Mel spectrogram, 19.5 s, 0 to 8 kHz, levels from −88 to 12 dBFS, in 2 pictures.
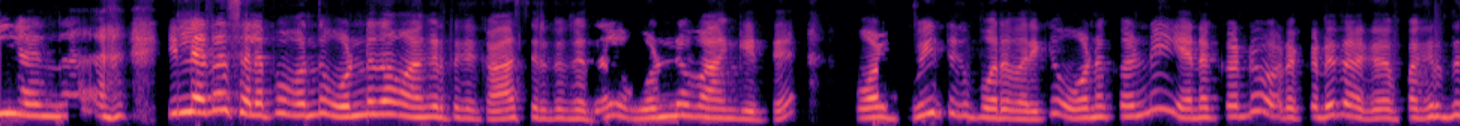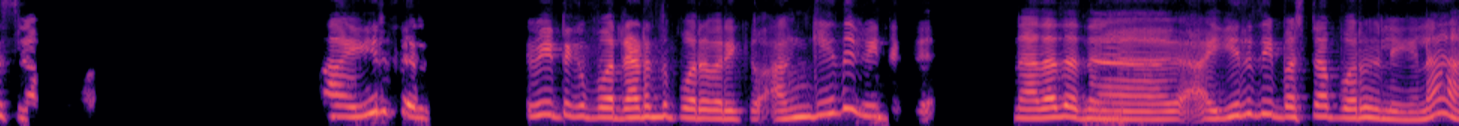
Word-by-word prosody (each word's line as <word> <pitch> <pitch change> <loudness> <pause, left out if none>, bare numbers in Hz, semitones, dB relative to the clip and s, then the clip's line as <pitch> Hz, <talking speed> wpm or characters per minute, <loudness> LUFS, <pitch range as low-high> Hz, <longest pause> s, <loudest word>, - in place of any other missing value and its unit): இல்லன்னா, 265 -5 +3 0.7
இல்லன்னா 350 +3 +8
சிலப்போ 300 +1 +3
வந்து 280 +4 0
1 270 +4 +4
தான் 285 -4 +3
வாங்குறதுக்கு 230 -3 +1
காசு 205 +3 +2
இருக்குங்கிறதுநால 200 +4 -3 0.2
1 250 +4 +2
வாங்கிட்டு 190 -3 0 0.9
வீட்டுக்கு 315 -3 -1
போற 215 -1 +3
வரைக்கும் 185 +8 -2
உனக்கு 235 +2 -1
1 340 +11 -4 0.2
எனக்கொன்னு 225 - -2
உனக்கொன்னு 230 +2 -1
நாங்க 210 -4 0 0.2
பகிர்ந்து 240 +4 -1
சாப்பிடுவோம். - - -11 1.6
ஆ - - +1 0.2
இருக்கு. 340 -5 -1 0.9
வீட்டுக்கு 260 -3 -1
போ 225 - +2
நடந்து 235 +2 +3
போற 210 -2 +1
வரைக்கும். 190 -1 -3
அங்கிருந்து 260 - -1
வீட்டுக்கு 215 -4 -8 0.6
நான் 210 0 +1
அதாவது 230 +3 +3
அந்த 200 0 -1 0.9
இறுதி 300 +2 -2
பஸ் 235 -1 -1
ஸ்டாப் 245 -2 -3
வரும் 220 0 +1
இல்லீங்களா? 185 - -3
235 Hz, 115 wpm, -23 LUFS, 210-275 Hz, 1.6 s, இல்லன்னா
